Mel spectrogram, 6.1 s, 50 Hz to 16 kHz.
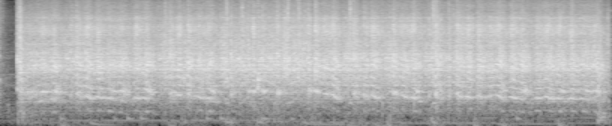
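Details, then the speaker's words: Freshly rebuilt 390 FE big-block V8 with performance cam in a 1966 Ford Country Sedan, first start with brake booster vacuum line open: catches and runs loud and uneven about six seconds before dying, from the big vacuum leak. "Brake booster, that's a big vacuum leak. Let's try that again. Might run a little bit better without this big vacuum leak."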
